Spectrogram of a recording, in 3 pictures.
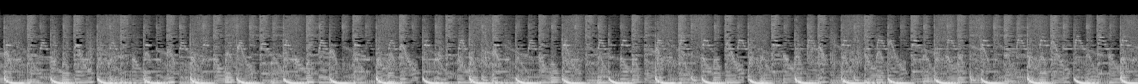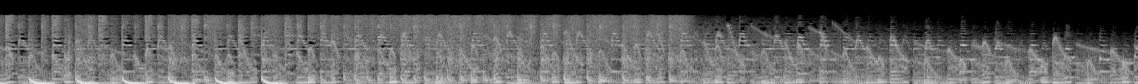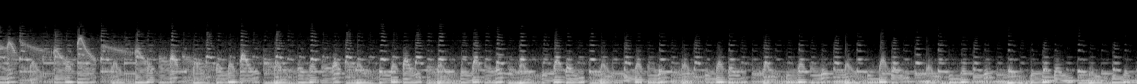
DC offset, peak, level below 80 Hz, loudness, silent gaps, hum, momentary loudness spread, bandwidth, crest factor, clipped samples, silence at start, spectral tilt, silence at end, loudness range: under 0.1%; 0 dBFS; -18 dBFS; -15 LUFS; none; none; 6 LU; 11 kHz; 14 dB; under 0.1%; 0 s; -4 dB/octave; 0 s; 5 LU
